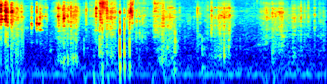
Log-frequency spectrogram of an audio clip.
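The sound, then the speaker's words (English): A crisp crunch of biting into food, followed by several seconds of crackly, irregular chewing noises, with a low steady hum underneath. “Crunch, right? That's good, right? Tastes really good.”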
